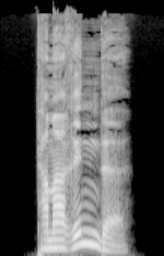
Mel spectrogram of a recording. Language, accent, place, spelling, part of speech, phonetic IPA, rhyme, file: German, Germany, Berlin, Tamarinde, noun, [tamaˈʁɪndə], -ɪndə, De-Tamarinde.ogg
- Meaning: tamarind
